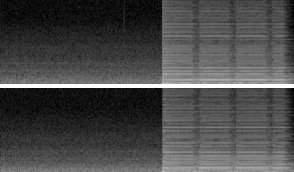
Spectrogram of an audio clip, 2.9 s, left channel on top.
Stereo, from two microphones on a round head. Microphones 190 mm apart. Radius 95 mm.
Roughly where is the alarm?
Left.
